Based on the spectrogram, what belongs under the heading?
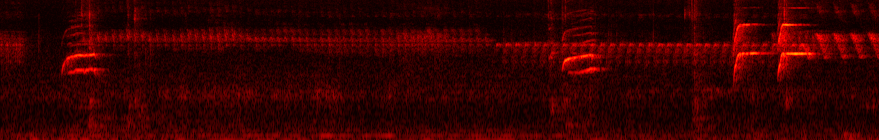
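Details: Canary singing a long thin high trill interrupted by loud sharp chirps at intervals, with a faint low hum underneath.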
